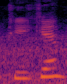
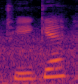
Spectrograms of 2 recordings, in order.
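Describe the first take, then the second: Both takes have the same delivery.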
